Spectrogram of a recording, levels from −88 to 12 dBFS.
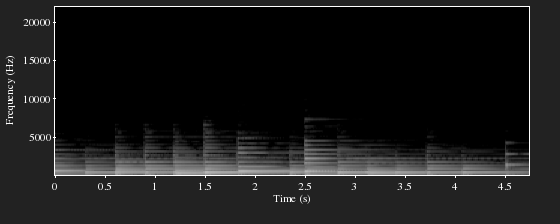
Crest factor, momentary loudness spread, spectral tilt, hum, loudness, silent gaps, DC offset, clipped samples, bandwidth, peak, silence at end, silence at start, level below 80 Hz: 16 dB; 9 LU; -8.5 dB/octave; none; -27 LUFS; none; under 0.1%; under 0.1%; 5.4 kHz; -10 dBFS; 0 s; 0 s; -48 dBFS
